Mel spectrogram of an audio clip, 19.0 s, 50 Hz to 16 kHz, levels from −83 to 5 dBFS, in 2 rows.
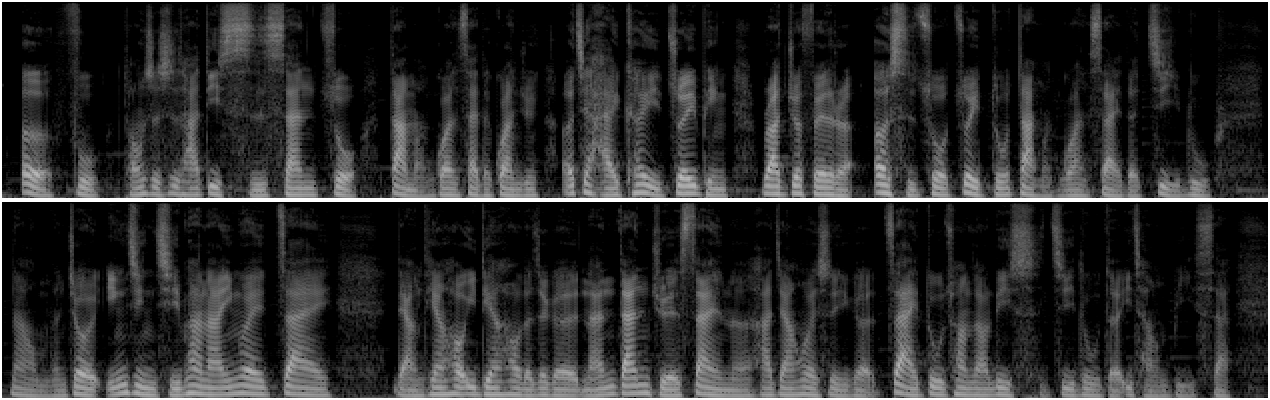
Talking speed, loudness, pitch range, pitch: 295 characters per minute, -30 LUFS, 105-130 Hz, 115 Hz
